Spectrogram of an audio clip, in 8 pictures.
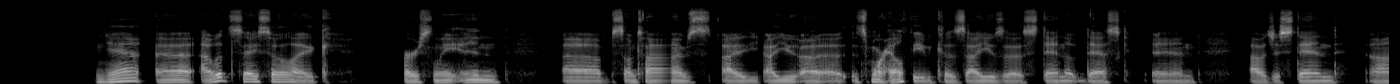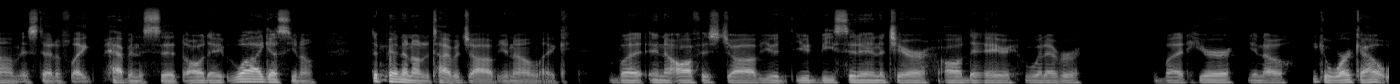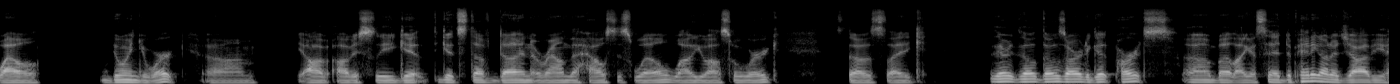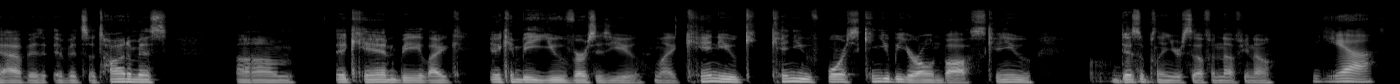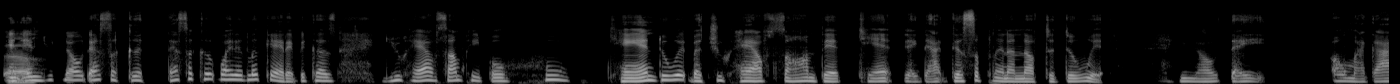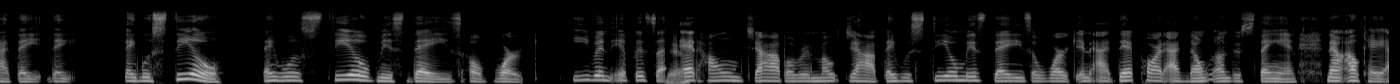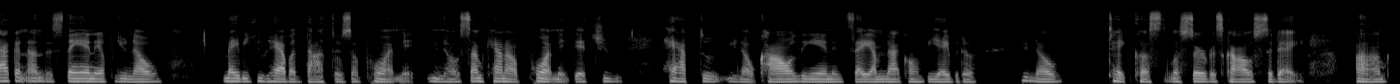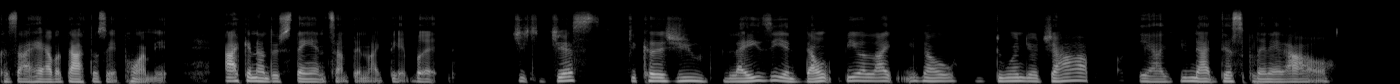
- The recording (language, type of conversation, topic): English, unstructured, What do you think about remote work becoming so common?
- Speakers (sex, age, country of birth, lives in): female, 55-59, United States, United States; male, 20-24, United States, United States
- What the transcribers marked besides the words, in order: tapping; other background noise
